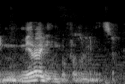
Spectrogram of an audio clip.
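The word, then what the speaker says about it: Меровингов: И вот с этого Хлодвига пошла династия э, мировингов. – А, они же мировингов. Мировингов, да. да. Я, я все время вот эти вот дурацкие римские, извините, варварские имена все время путаю ударение. Мировингов, разумеется. Каролингов, мировингов.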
